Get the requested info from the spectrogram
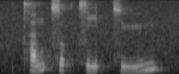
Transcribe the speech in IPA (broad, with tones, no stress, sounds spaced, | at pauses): t̪ʰ ɐ˨˥ n t͡s ʊ˨ k̚ t͡s iː˨ t̚ t͡s yː˨˥ m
